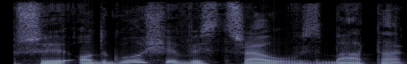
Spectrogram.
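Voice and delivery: plain reading voice

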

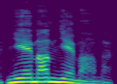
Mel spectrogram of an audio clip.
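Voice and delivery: first cry loud and high, then dropping; desperate admission. A narrator's reading. Cossack admits to witch his powerlessness, desperately. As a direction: burst out, then sink in defeat.

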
